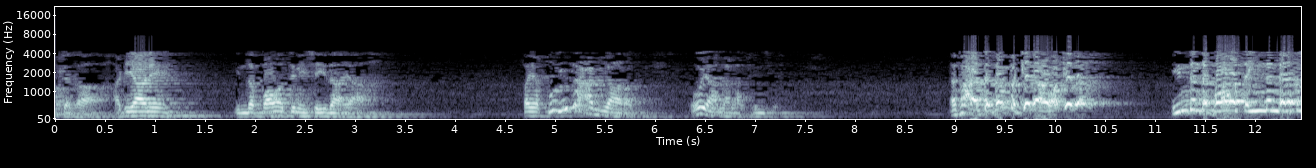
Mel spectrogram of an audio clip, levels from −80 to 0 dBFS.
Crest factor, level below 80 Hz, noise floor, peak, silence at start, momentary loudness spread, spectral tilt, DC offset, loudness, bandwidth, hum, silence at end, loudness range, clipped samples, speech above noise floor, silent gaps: 12 dB; -48 dBFS; -49 dBFS; 0 dBFS; 0 s; 18 LU; -6.5 dB/octave; under 0.1%; -10 LUFS; 8 kHz; none; 0 s; 9 LU; 0.8%; 40 dB; none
